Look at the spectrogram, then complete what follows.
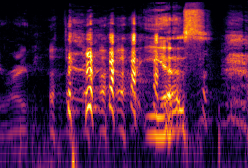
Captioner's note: laughing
